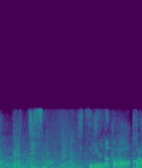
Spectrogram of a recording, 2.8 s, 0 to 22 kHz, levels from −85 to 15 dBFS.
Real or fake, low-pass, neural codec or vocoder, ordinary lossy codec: fake; none; codec, 16 kHz, 2 kbps, X-Codec, HuBERT features, trained on general audio; none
